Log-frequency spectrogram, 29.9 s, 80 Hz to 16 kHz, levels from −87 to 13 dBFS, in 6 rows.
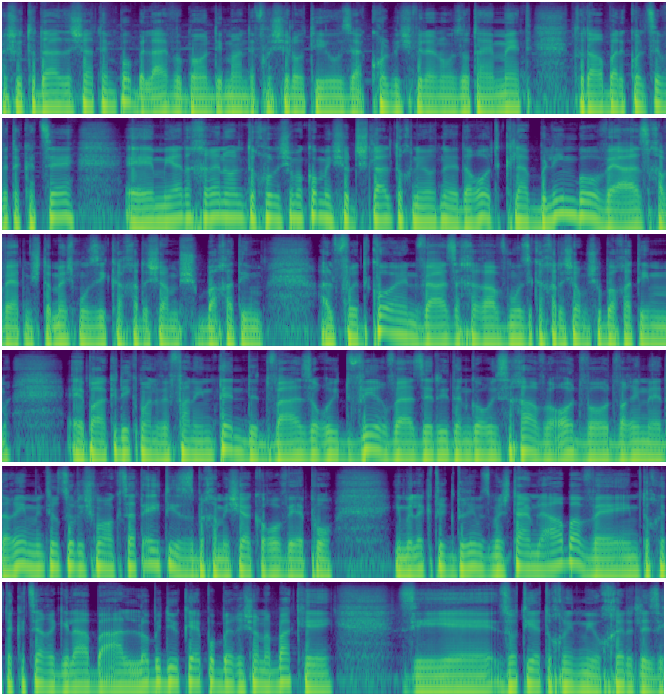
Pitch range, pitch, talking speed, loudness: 105-130 Hz, 115 Hz, 165 wpm, -15 LUFS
